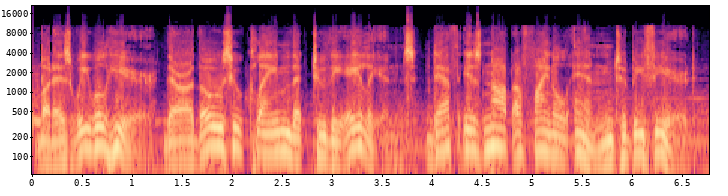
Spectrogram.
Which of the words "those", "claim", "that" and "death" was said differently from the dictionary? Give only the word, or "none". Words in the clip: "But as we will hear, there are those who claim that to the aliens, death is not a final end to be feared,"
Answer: none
